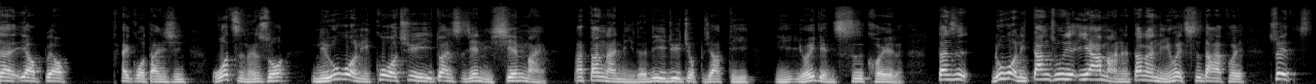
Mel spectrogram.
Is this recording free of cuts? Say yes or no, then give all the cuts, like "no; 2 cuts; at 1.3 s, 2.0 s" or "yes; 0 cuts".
yes; 0 cuts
